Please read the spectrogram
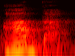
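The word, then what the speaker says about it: אדם: En hebreo Adán pronunciado Adam, Aleph, Dalet, Mem.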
